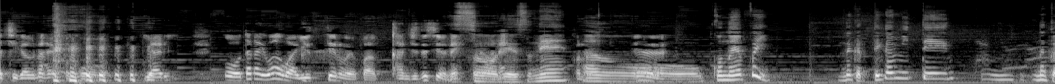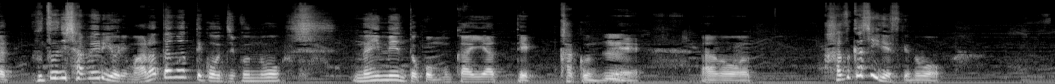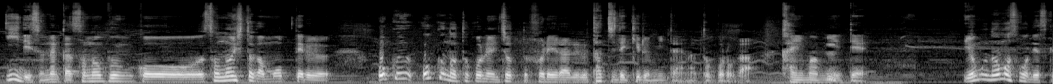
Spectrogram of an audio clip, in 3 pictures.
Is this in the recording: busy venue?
no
